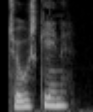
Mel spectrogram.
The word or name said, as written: togskinne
